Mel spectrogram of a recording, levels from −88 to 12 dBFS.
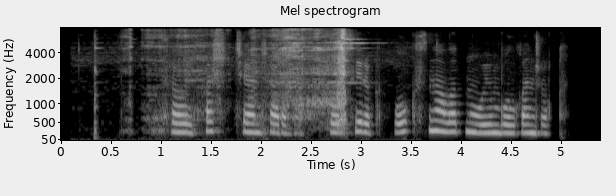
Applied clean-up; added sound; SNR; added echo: none; Cutlery, silverware; -1 dB; none.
